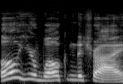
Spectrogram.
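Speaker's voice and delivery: cold, calm, even-toned menace, a touch high. Game narrator voicing a character replying to a player character, in a calm tone. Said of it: "just in a calm tone says".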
